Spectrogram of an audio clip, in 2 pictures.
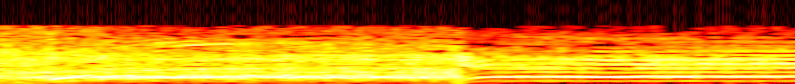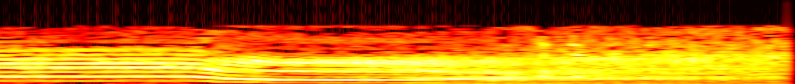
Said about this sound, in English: Yeah! Let them hear your war growl!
